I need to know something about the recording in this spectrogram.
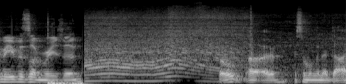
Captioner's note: chainsaw buzzing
